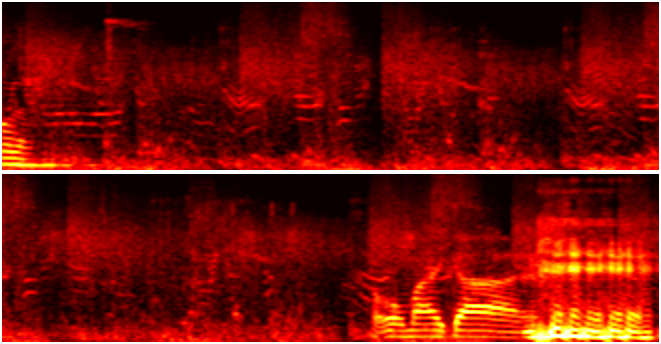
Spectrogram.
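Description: Punches and strikes land in quick, sharp thuds.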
